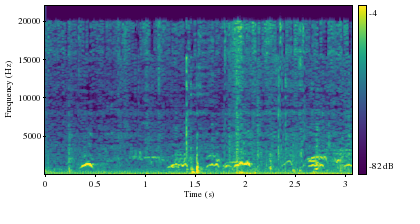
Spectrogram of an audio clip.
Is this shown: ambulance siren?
no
